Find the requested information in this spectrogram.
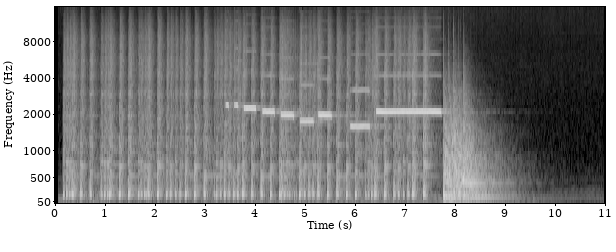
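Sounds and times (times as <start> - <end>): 
drums playing instrumental: 0.1 - 9.3
fife playing instrumental: 0.3 - 7.8.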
